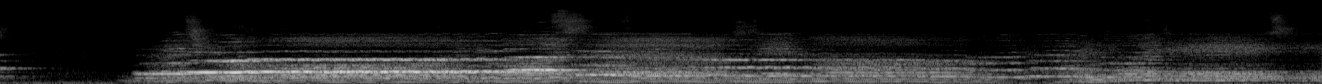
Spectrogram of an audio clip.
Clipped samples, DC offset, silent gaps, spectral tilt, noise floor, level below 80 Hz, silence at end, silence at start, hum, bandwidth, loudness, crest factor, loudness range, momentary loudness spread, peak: under 0.1%; under 0.1%; none; -7 dB/octave; -55 dBFS; -56 dBFS; 0 s; 0 s; none; 10.5 kHz; -24 LUFS; 16 dB; 14 LU; 17 LU; -8 dBFS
